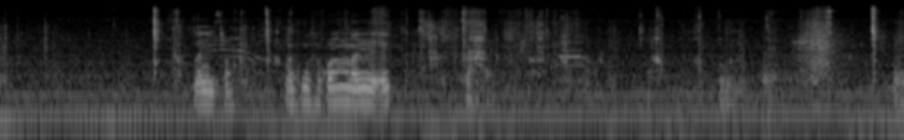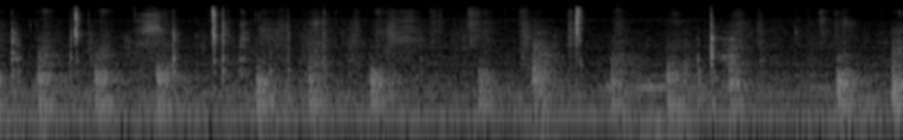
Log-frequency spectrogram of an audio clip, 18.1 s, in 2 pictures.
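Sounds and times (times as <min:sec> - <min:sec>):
chewing and crunching cucumber: 0:00.0 - 0:13.4.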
